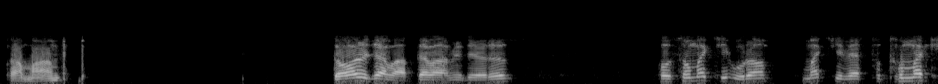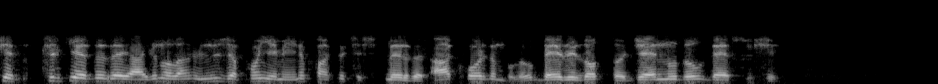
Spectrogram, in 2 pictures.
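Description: GSM full-rate codec coding runs through the whole clip. The speech is squeezed into a band of roughly 200 Hz to 3.5 kHz, and the regular-pulse excitation leaves a plainly audible buzzy, gravelly roughness, consistent with the 13 kbps full-rate codec.

Lost GSM frames occur at 4.42 to 4.47 s, 10.46 to 10.49 s and 16.88 to 16.93 s. In each gap the decoder repeats the last good frame's settings, so the sound briefly smears into a rough, metallic ring. The first two fit one 20 ms frame lost and the third fits two.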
